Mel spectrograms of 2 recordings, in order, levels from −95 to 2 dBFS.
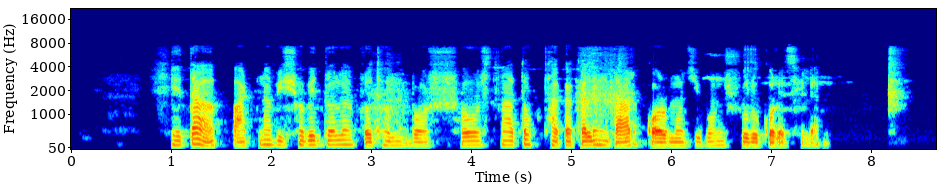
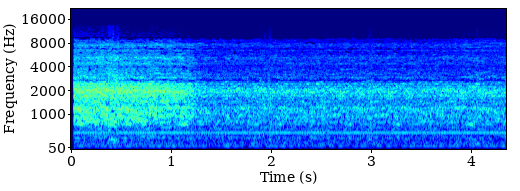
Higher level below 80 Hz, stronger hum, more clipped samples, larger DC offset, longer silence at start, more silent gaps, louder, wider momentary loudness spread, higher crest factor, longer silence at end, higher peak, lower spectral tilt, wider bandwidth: first, -60 dBFS vs under -90 dBFS; neither; neither; neither; first, 1 s vs 0 s; neither; first, -22 LUFS vs -44 LUFS; about the same, 12 LU vs 12 LU; about the same, 20 dB vs 16 dB; first, 0.35 s vs 0 s; first, -2 dBFS vs -30 dBFS; first, -7.5 dB/octave vs 0 dB/octave; second, 7.4 kHz vs 13.5 kHz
